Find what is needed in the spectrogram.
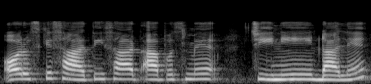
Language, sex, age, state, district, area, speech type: Hindi, female, 18-30, Madhya Pradesh, Jabalpur, urban, spontaneous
